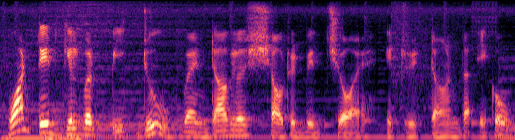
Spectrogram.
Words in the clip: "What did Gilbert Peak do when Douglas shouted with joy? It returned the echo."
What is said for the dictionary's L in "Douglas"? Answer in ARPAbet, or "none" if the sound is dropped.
L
